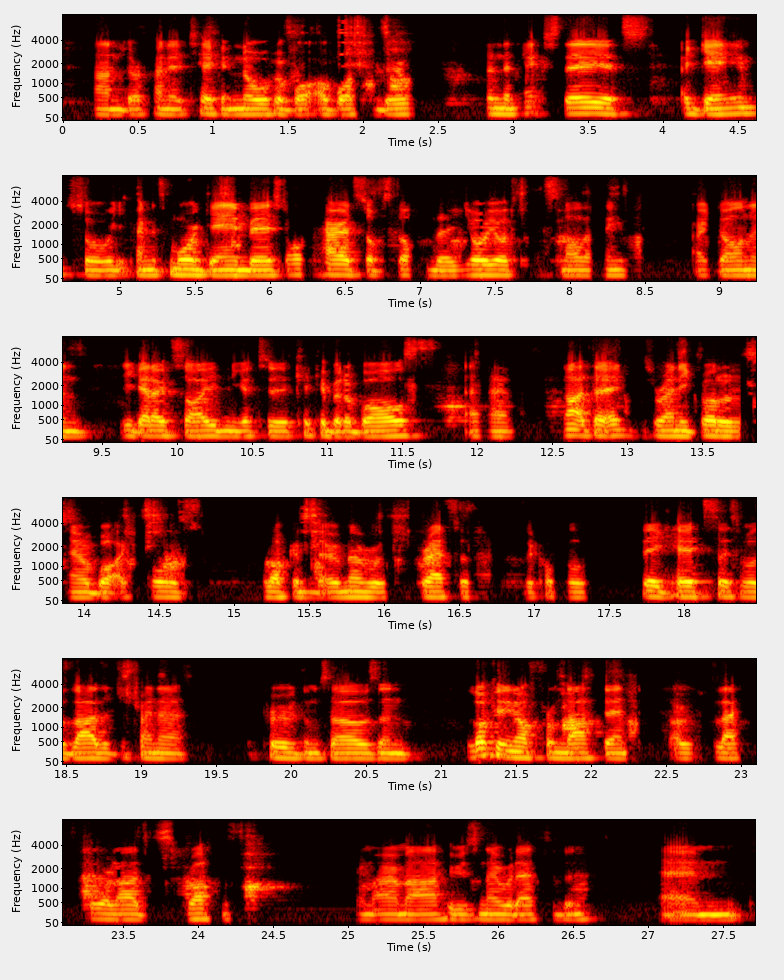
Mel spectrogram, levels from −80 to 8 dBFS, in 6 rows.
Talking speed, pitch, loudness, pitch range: 215 wpm, 110 Hz, -22 LUFS, 110-115 Hz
